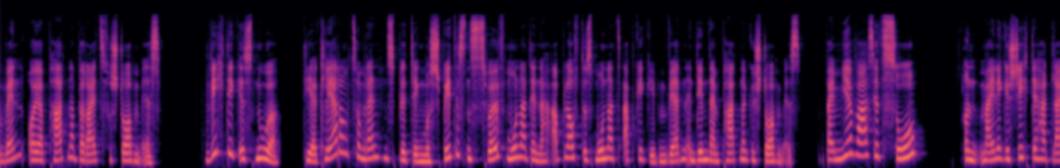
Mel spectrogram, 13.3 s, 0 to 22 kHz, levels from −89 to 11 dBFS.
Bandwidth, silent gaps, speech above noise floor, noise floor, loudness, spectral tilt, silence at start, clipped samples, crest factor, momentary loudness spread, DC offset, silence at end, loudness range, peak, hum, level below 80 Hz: 15.5 kHz; 3.50-3.78 s; 45 dB; -68 dBFS; -22 LUFS; -3.5 dB/octave; 0 s; under 0.1%; 16 dB; 7 LU; under 0.1%; 0 s; 2 LU; -8 dBFS; none; -66 dBFS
